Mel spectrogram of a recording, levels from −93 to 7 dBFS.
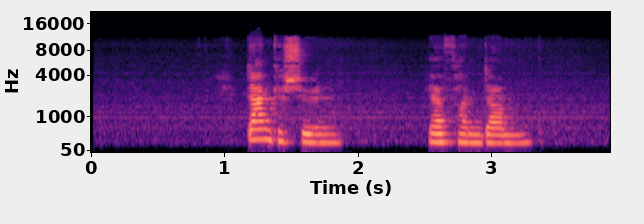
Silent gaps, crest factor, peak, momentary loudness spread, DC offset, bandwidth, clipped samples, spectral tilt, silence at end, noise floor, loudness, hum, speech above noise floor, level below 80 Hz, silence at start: none; 22 dB; -2 dBFS; 18 LU; under 0.1%; 12 kHz; under 0.1%; -3.5 dB/octave; 0.6 s; -54 dBFS; -21 LUFS; none; 33 dB; -72 dBFS; 1.2 s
